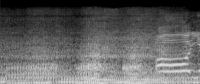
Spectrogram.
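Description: A Honda dirt bike's single-cylinder engine running with a low rumble, its pitch rising and falling briefly about halfway through as the throttle is blipped. A woman's short "oh!" comes near the end.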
